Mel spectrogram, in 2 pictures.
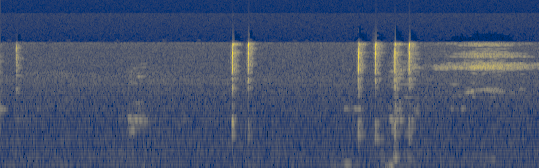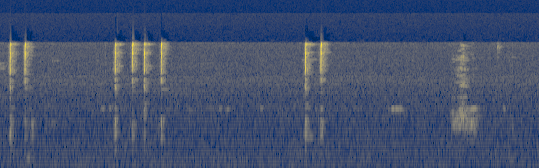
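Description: Computer mouse buttons clicking in a string of quick double-clicks.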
